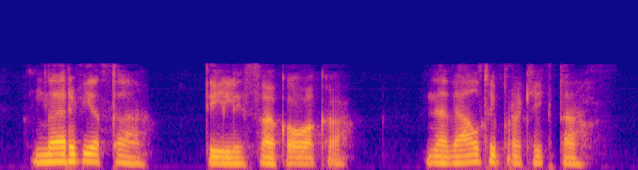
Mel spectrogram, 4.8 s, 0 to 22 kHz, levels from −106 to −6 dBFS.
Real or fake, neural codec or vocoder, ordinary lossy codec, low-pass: fake; codec, 24 kHz, 3 kbps, HILCodec; MP3, 48 kbps; 5.4 kHz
